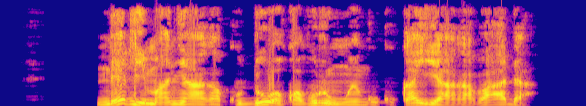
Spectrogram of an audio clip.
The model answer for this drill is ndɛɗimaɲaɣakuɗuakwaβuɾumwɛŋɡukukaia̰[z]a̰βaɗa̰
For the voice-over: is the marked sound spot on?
no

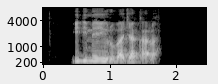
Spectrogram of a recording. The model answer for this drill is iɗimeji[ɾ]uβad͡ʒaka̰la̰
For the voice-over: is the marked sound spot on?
yes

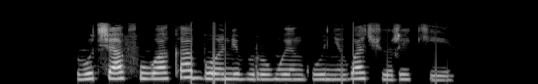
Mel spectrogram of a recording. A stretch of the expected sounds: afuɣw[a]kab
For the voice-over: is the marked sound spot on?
yes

